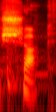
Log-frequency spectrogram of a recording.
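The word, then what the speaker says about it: Shough: Why did they draft Tyler Show? I'm not saying shuck. It's spelled show.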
